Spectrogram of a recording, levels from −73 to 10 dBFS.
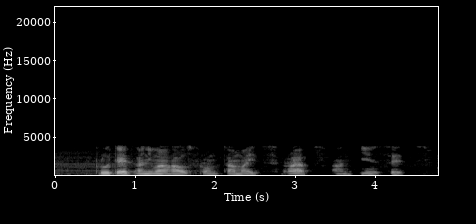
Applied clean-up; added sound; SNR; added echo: none; none; none; none.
